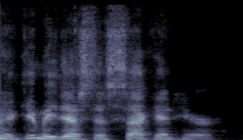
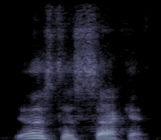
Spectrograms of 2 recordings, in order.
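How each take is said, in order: First: Said in the usual way. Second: Muttered much softer under the breath; soft aside to herself, not for the audience; quiet mutter to herself. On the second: Real, not acted. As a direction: drop to a private mumble while searching. Repeats request while searching.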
